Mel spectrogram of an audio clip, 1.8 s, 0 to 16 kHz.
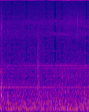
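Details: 1996 RCA VR652HF VCR after repair of gooey belts and PCB damage. Steady low motor hum with a faint tone and light periodic ticks as the tape plays with video; the transport is working normally.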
